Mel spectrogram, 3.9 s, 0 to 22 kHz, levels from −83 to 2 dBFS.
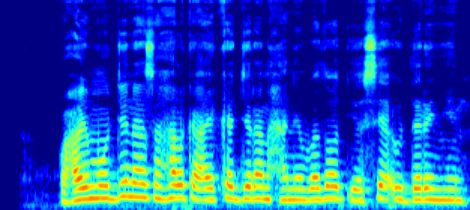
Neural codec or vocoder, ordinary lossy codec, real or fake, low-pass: none; none; real; none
